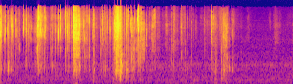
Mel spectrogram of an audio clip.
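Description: Plastic wrapper of a trading-card pack being torn open and crumpled by hand. There is a run of loud, rapid crinkling crackles over the first two seconds and another short burst near the end.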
